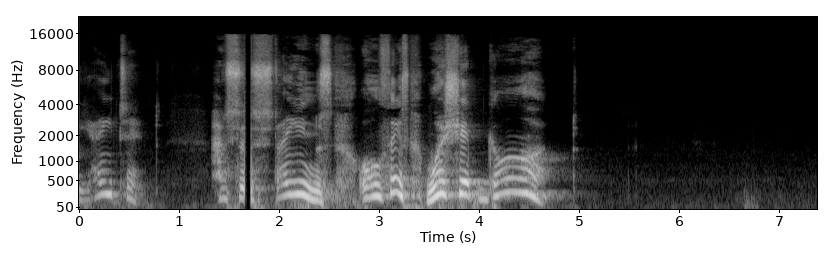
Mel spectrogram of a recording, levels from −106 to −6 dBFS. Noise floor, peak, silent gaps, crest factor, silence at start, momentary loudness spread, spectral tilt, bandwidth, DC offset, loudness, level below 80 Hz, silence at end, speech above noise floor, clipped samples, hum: -79 dBFS; -14 dBFS; none; 18 dB; 0 s; 15 LU; -5 dB/octave; 16 kHz; under 0.1%; -31 LUFS; -60 dBFS; 2.65 s; 49 dB; under 0.1%; none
